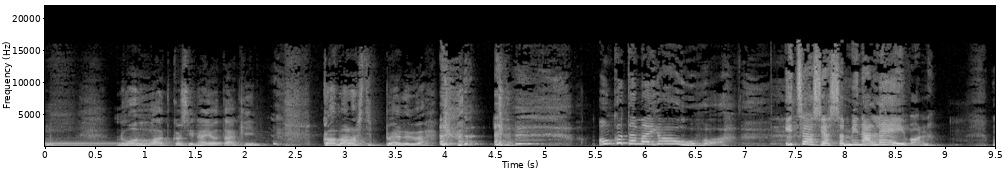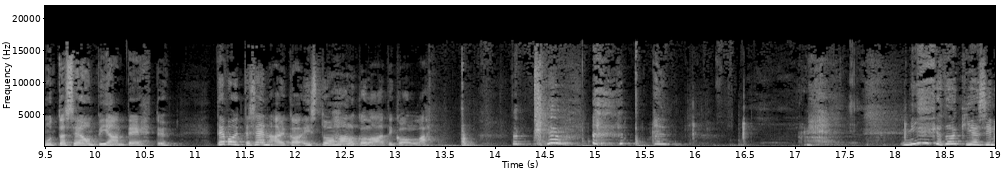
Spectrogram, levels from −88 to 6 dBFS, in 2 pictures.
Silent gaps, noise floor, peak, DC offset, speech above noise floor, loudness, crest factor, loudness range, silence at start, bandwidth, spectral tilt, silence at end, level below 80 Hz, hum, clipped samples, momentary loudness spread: none; -50 dBFS; -2 dBFS; under 0.1%; 30 dB; -21 LUFS; 20 dB; 7 LU; 0 s; 16.5 kHz; -3.5 dB/octave; 0 s; -48 dBFS; none; under 0.1%; 18 LU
